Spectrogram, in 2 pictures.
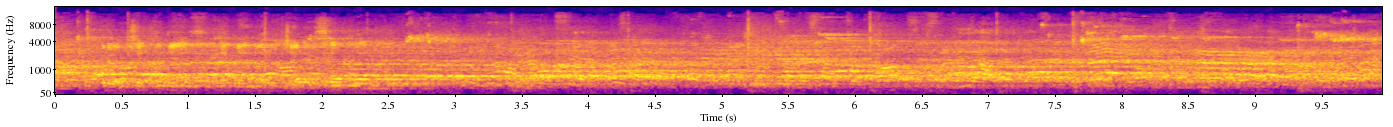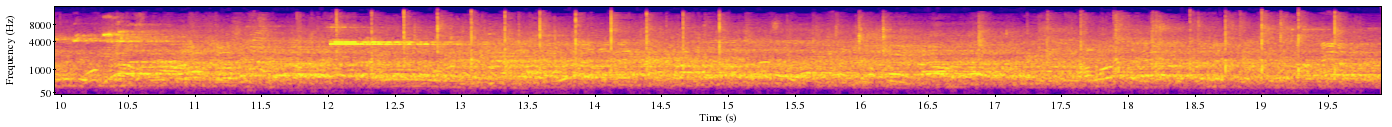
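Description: A crowd murmurs and chatters in an echoing gym.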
